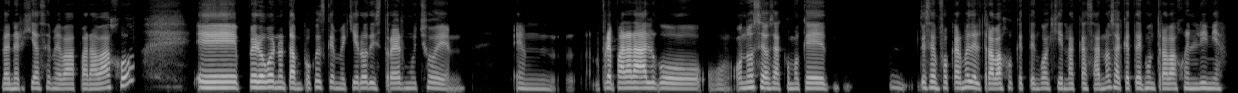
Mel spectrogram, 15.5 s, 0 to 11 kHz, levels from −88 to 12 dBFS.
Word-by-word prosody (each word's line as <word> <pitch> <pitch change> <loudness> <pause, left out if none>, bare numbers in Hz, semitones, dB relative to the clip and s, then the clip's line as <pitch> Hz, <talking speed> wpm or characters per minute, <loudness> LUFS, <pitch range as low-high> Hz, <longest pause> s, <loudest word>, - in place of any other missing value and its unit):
la 175 - -2
energía 180 +2 -4
se 195 +2 -11
me 175 -1 -5
va 175 0 0
para 170 -1 -2
abajo. 210 - +1 0.8
Eh, 205 0 +7
pero 210 -1 +5
bueno, 210 -2 +2
tampoco 195 +2 -1
es 210 - -7
que 205 - -6
me 180 -2 -8
quiero 195 +1 -3
distraer 185 0 -2
mucho 185 +1 -7
en 175 +1 -6 0.6
en 165 -4 -9 0.6
preparar 200 0 +5
algo, 185 -3 +3
o 160 - -16
o 185 - -6
no 205 +2 +1
sé, 210 -2 -1
o 185 - -2
sea, 180 -1 -1
como 180 +1 -7
que 185 -2 +1 0.7
mm, 200 -4 -14 0.2
desenfocarme 200 0 -1
del 195 -3 +1
trabajo 180 +2 +1
que 185 - -9
tengo 175 +2 -7
aquí 185 +1 -9
en 175 - -7
la 180 - -3
casa, 170 -2 -5
¿no? 195 +4 -5
O - - -6
sea, 200 -3 -2
que 185 - -3
tengo 190 0 -3
un 185 - -6
trabajo 175 +1 -1
en 175 0 -4
línea. 180 -2 -4
185 Hz, 185 wpm, -22 LUFS, 175-195 Hz, 0.8 s, Eh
